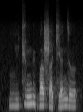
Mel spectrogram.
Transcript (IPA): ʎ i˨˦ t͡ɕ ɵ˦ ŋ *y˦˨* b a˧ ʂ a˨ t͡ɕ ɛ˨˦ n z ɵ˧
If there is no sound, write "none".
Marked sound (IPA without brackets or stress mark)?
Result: y˦˨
